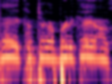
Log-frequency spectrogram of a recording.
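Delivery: loud screamed delivery. Showing how to draw people over to the booth, screaming a sales pitch. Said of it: "I will literally start screaming like".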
